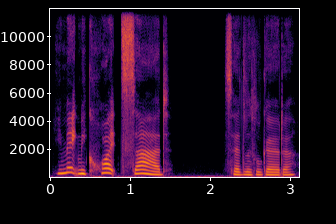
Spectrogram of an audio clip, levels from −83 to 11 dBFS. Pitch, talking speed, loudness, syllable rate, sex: 235 Hz, 155 wpm, -18 LUFS, 4.6 syllables/s, female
